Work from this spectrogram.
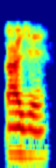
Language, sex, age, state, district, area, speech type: Nepali, male, 18-30, West Bengal, Kalimpong, rural, conversation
